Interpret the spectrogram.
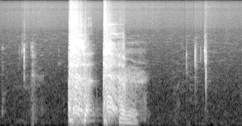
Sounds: Cough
